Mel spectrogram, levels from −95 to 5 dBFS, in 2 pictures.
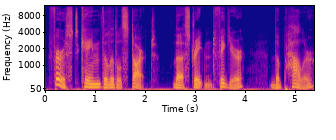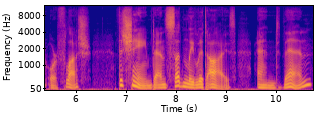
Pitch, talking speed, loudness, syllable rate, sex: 115 Hz, 110 wpm, -19 LUFS, 3.4 syllables/s, male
